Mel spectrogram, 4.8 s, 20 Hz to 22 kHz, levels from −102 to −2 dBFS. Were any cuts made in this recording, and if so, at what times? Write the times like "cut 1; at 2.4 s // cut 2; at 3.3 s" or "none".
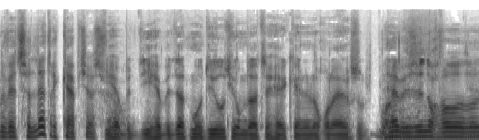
cut 1; at 1.0 s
